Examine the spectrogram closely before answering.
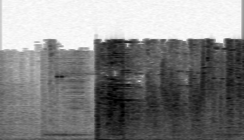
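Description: A rifle fires a single loud, booming shot.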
